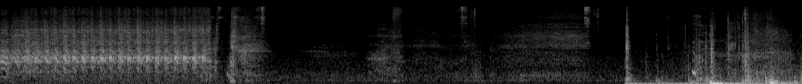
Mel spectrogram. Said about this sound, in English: As I slowly regained consciousness, I saw the glass faces of the instruments were cracked and the needle of the temperature dial was stuck on red. The stalled engine wouldn't start.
